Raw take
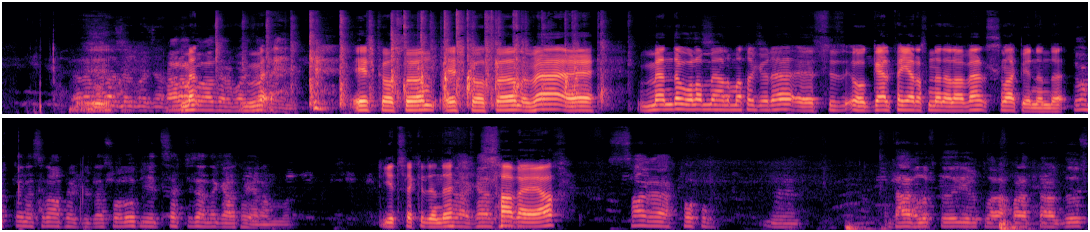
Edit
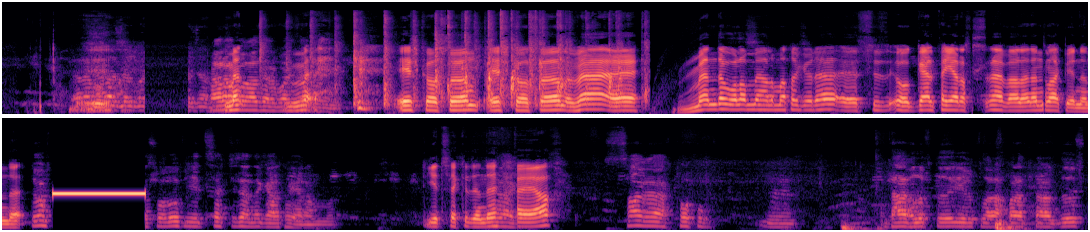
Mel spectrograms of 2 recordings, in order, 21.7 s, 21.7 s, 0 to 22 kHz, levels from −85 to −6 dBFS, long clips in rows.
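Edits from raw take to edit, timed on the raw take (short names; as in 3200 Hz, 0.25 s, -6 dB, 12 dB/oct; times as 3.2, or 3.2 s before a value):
1.42 insert room tone 0.44 s
6.03 tape start 0.55 s
9.26–9.97 reverse
10.92–11.85 bleep 1370 Hz -12.5 dBFS
15.57–16.05 cut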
